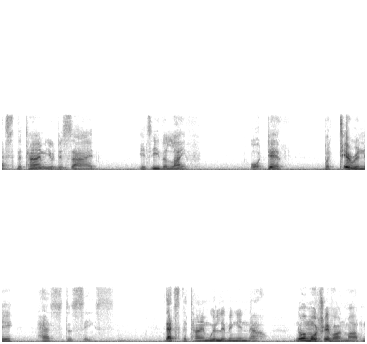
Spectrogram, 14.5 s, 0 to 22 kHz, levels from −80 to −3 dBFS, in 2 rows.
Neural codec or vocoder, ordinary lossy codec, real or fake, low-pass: none; MP3, 64 kbps; real; 7.2 kHz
